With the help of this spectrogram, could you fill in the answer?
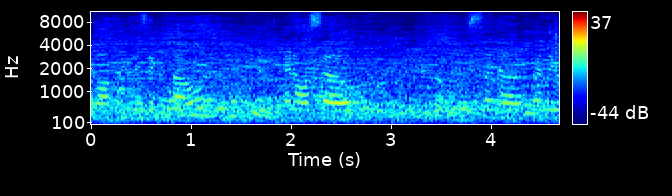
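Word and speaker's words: Ziegfeld: Just wanted to say welcome to Ziggfeld, and also send a friendly reminder of how to pronounce it, because we're hoping you'll Ziggfeld. Ziggfeld, yes. We hear Ziggfield a lot. I've heard Ziggfeld. Yeah, Really bad.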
